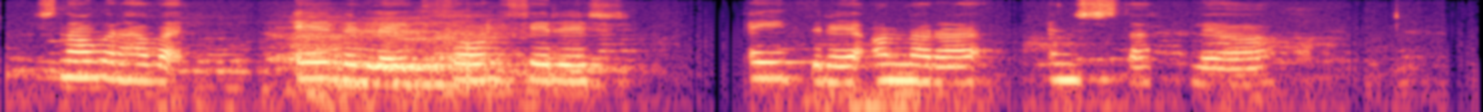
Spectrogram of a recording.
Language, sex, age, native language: Icelandic, female, 18-19, Icelandic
